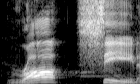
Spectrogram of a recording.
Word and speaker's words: Racine: Uh, Racine, which I also wrote down for a couple of these characters how to pronounce some of their names. It is Ra Seen, as in you have seen her.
